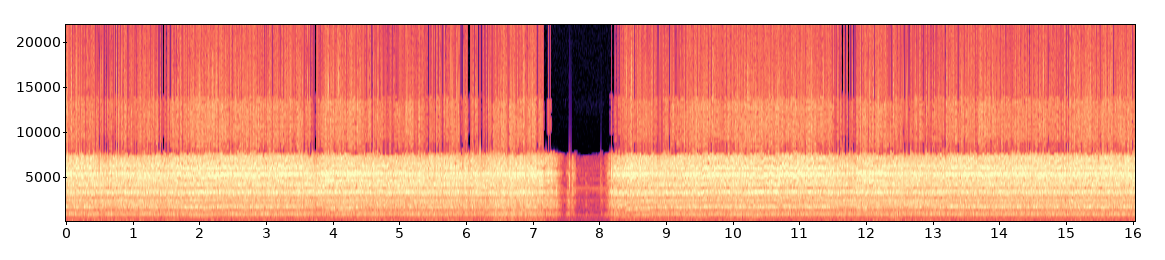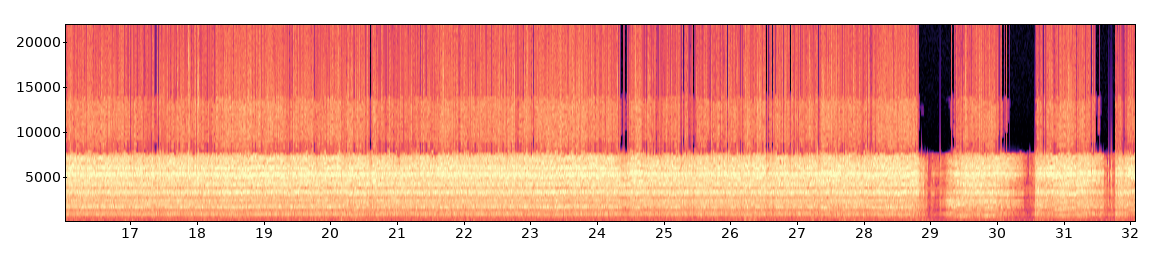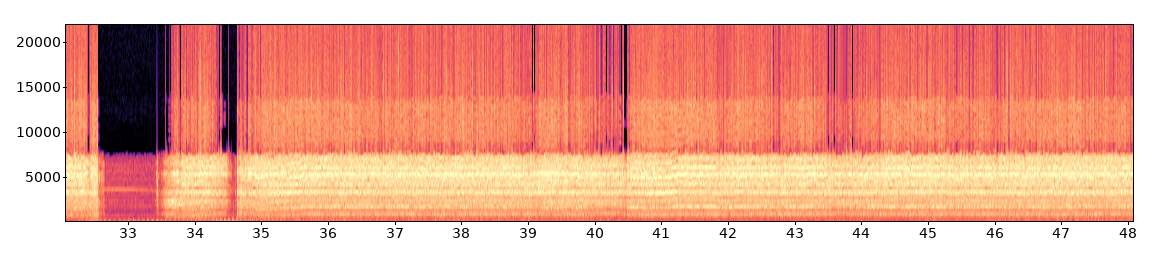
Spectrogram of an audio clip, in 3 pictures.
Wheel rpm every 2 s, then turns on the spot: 230, 230, 230, 160, 150, 220, 230, 240, 230, 230, 230, 230, 230, 230, 160, 90, 80, 130, 230, 230, 220, 230, 230, 230.
none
